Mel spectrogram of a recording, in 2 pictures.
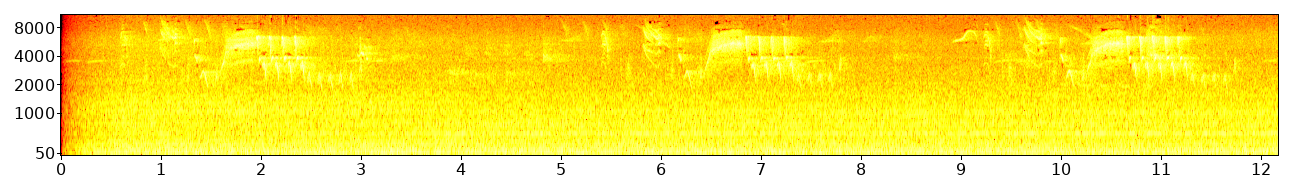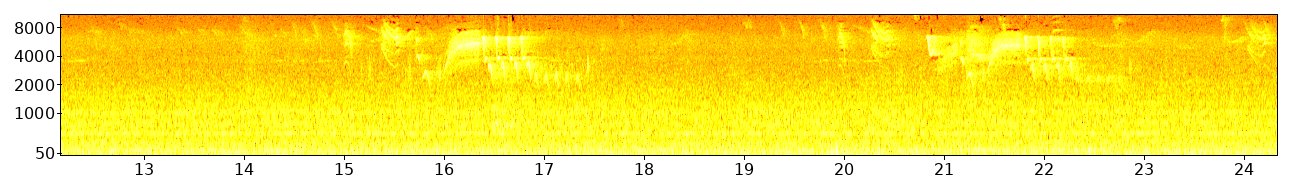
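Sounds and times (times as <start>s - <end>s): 
Troglodytes musculus singing: 0.0s - 24.3s.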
